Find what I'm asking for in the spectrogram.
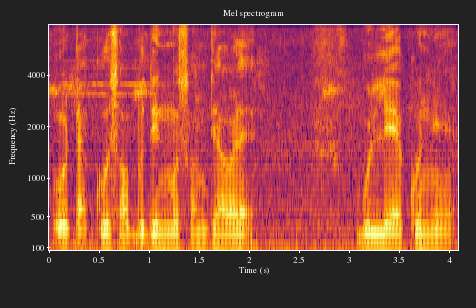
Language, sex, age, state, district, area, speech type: Odia, male, 18-30, Odisha, Cuttack, urban, spontaneous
